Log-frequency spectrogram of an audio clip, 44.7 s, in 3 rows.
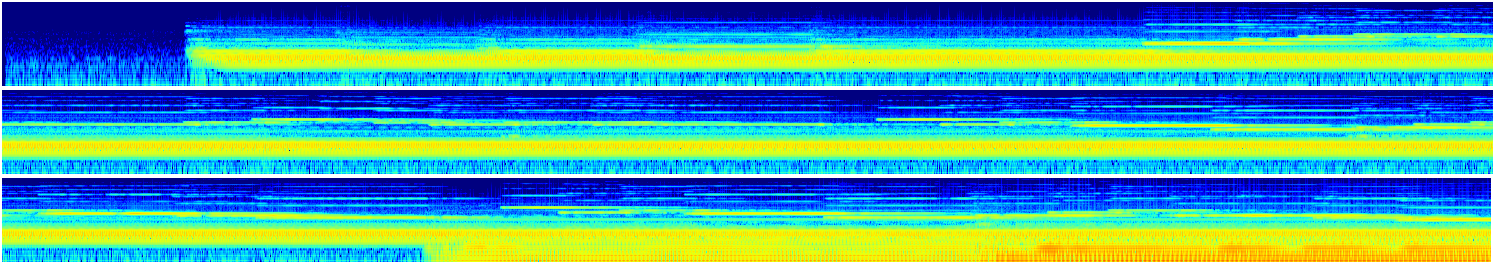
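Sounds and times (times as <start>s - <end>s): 
improvised music: 1.8s - 44.7s.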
